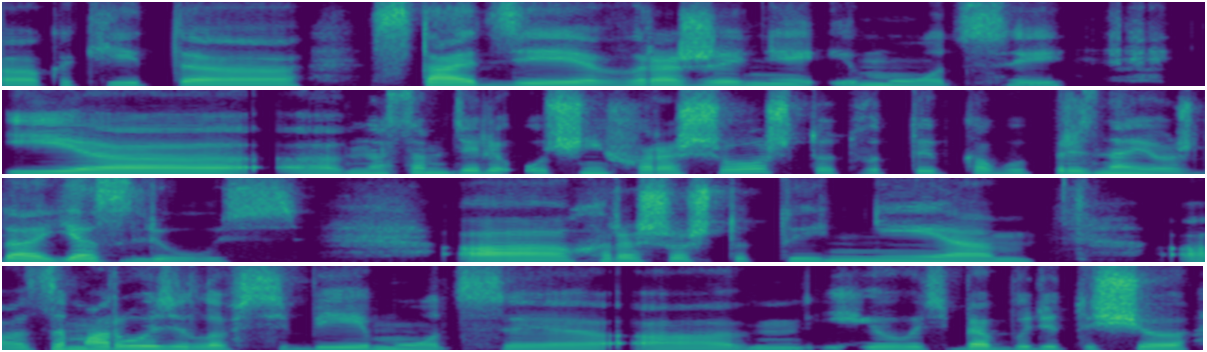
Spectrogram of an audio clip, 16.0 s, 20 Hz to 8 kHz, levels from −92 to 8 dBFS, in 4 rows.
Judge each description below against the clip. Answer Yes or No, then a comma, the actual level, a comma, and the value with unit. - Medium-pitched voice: Yes, medium, 175 Hz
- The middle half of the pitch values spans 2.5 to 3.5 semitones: Yes, average, 2.8 semitones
